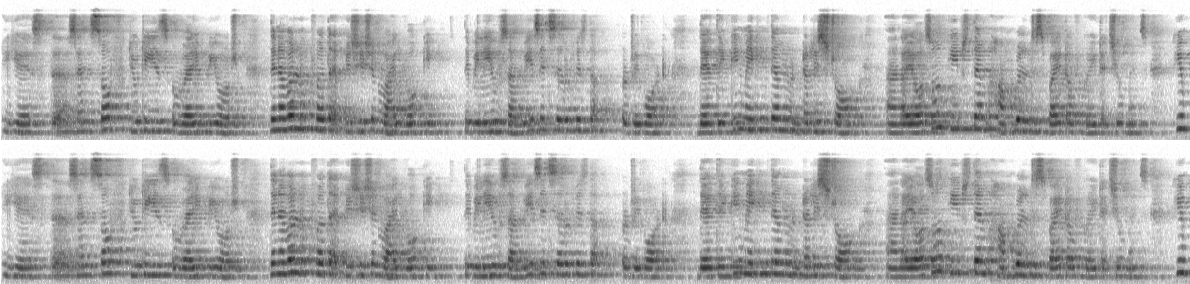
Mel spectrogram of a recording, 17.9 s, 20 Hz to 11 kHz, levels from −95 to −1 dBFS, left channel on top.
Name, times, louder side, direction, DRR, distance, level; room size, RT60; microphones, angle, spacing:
voice 1, 0.0-6.6 7.0-9.0 9.3-17.8, equal, 5° left, -5 dB, 6.0 m, -29 dB
29.0 x 26.5 x 3.8 m, 1.4 s
head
